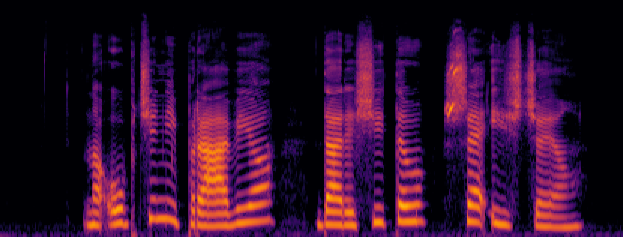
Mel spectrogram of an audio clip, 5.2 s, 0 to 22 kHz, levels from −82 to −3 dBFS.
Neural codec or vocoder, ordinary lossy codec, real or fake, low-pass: none; none; real; 19.8 kHz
